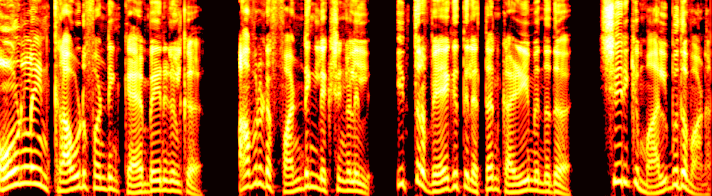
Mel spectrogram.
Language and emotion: Malayalam, surprised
